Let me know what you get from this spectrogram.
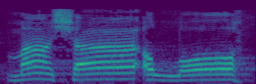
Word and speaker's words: ما شاء اللہ: تلفظ کی درستی کے حوالے سے ایک کلمہ ہے, ایک ذکر ہے, ما شاء اللہ. آج اس کی تھوڑی سی مشق کر لیں گے.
